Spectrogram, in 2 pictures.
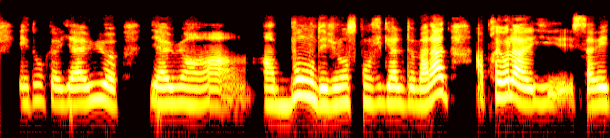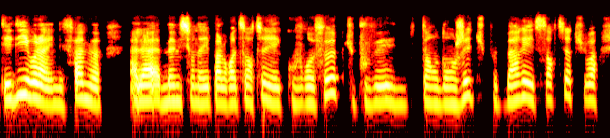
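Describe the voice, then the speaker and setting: This woman speaks at a fairly quick pace. Her pitch is fairly low and her intonation fairly even. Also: big swings in loudness. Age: 40s. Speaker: writer and speaker, abuse survivor. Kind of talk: testimony. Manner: halting.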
